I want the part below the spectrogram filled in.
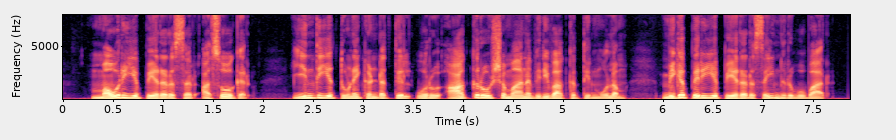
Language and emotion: Tamil, neutral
